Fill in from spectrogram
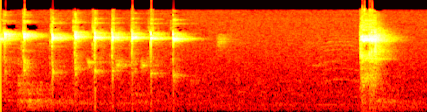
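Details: Lovebird giving a ticking call used to train young lovebirds to trill quickly: about eight sharp, high ticks in quick, even succession over two seconds, a short pause, then one louder, harsher burst.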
